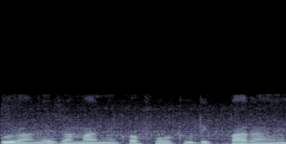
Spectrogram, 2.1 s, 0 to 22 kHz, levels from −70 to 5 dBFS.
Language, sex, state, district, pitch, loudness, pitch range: Hindi, male, Uttar Pradesh, Etah, 135 Hz, -20 LUFS, 130-140 Hz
